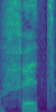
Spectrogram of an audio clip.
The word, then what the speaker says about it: faites: It ends in es, and we don't pronounce the ending on this verb form.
